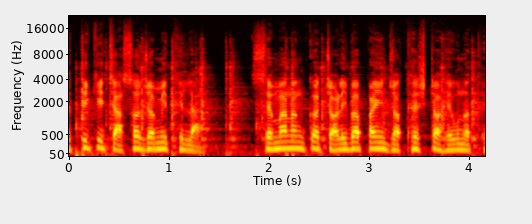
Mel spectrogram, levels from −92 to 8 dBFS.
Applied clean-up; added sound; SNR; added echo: none; Clock; 17 dB; none.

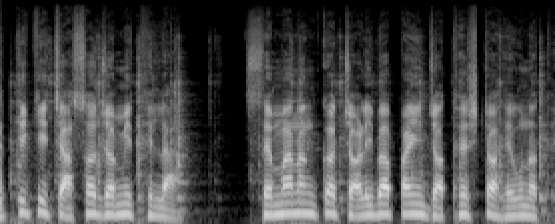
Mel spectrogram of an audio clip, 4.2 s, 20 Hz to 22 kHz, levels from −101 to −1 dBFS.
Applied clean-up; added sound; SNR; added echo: neural mask model RNNoise.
